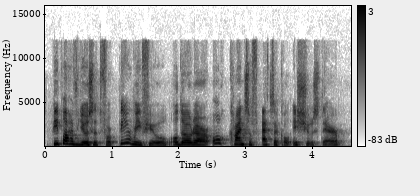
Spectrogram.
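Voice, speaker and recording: Against a quiet background, a woman speaks at a fairly quick pace with a medium pitch and lively intonation. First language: not English. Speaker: research integrity expert. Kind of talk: conference presentation.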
